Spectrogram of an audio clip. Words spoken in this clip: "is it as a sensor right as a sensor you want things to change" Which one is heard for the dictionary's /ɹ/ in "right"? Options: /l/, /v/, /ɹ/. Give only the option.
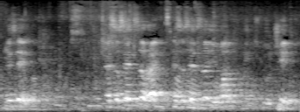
/ɹ/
